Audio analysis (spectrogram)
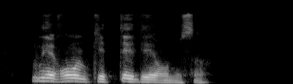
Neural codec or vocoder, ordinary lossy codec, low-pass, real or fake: codec, 24 kHz, 3 kbps, HILCodec; Opus, 32 kbps; 10.8 kHz; fake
